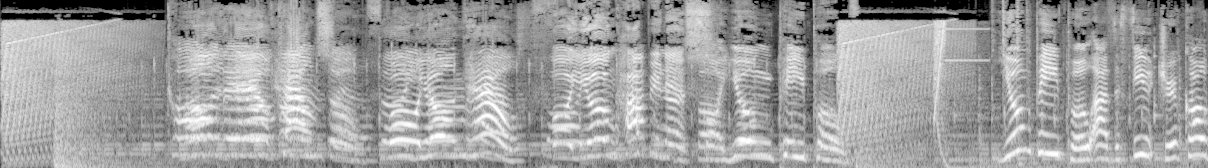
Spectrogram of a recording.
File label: Radio Advert; St Marys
